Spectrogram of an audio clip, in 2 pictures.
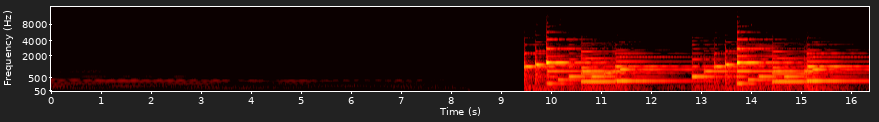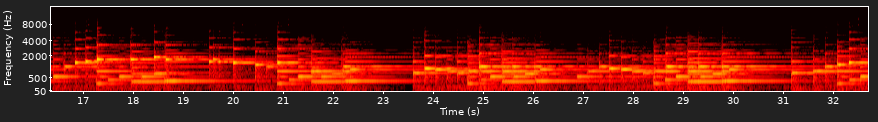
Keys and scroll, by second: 19.4 space, 26.7 space, 32.5 space.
